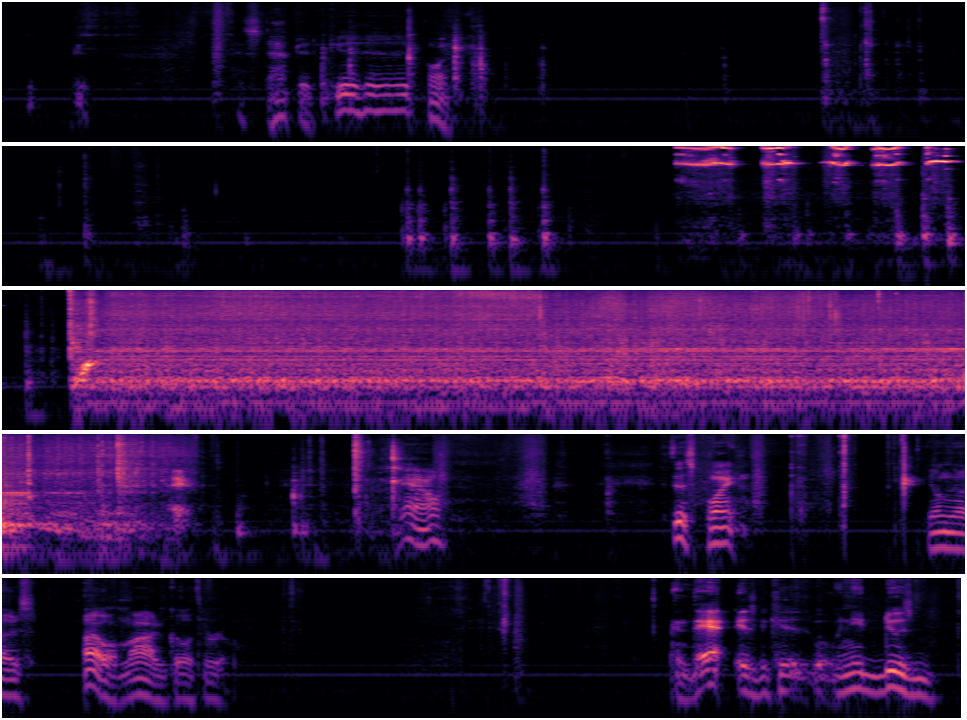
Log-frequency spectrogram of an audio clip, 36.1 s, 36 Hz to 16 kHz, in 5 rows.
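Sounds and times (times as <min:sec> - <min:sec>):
drill motor running: 0:15.0 - 0:23.2.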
